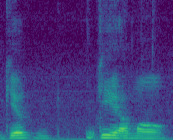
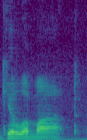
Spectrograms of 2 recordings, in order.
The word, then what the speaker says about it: Guillemot: There's no N in there. It's M-O-T. Guillemot. Anyway, I say it like Guillemot.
